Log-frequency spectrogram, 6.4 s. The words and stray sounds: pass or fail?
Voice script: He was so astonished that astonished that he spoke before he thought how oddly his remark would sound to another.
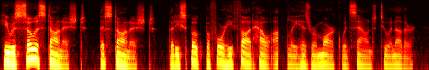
fail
